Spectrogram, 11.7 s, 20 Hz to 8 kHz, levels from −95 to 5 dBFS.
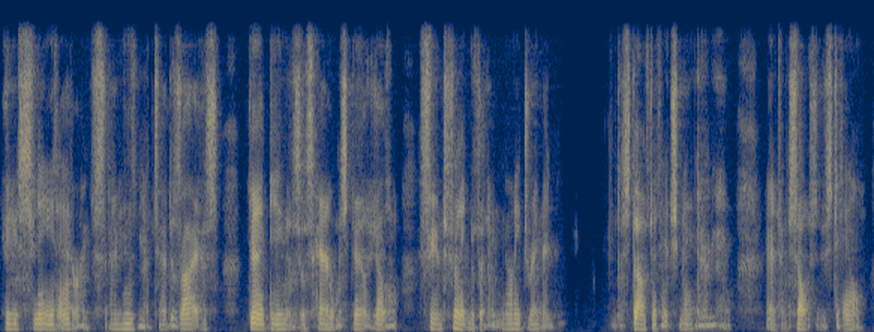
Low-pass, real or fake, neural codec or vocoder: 7.2 kHz; fake; autoencoder, 22.05 kHz, a latent of 192 numbers a frame, VITS, trained on one speaker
